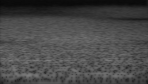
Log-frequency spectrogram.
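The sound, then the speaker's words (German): Water of a flowing brook: a dense, steady rushing hiss that never breaks and keeps an even loudness throughout. “Wasser, Wasser! Richtig. Dieses Wasser ist ein Bach.”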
